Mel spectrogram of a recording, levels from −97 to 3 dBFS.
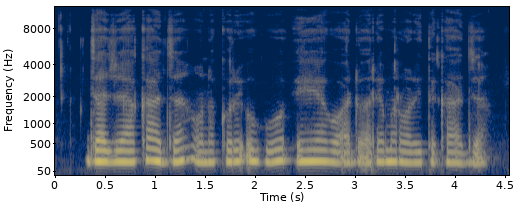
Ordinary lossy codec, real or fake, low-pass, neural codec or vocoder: none; real; none; none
